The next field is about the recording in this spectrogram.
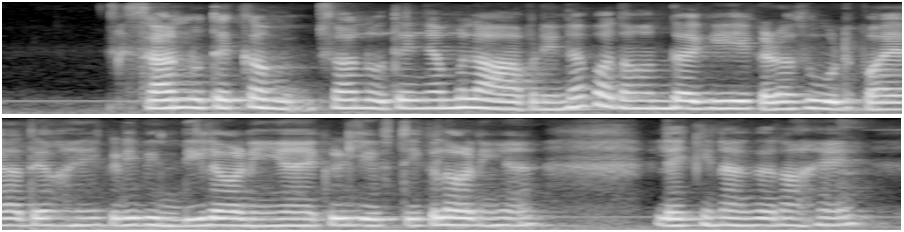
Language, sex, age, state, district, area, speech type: Dogri, female, 30-45, Jammu and Kashmir, Samba, rural, spontaneous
